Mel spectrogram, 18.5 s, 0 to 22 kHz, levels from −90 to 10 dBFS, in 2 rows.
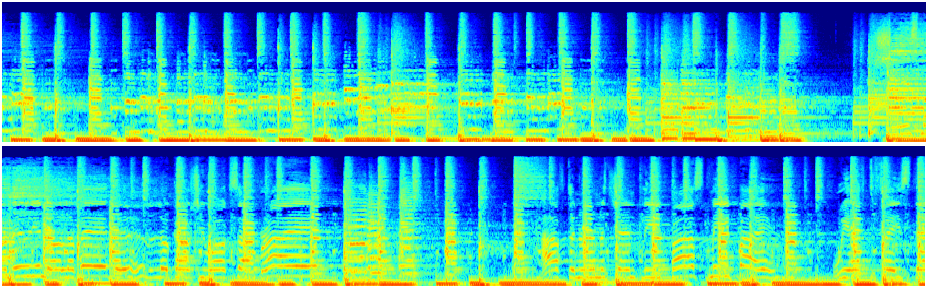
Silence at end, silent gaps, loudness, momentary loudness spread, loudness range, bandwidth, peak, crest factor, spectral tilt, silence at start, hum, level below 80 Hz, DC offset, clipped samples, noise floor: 0 s; none; -13 LUFS; 3 LU; 1 LU; 16 kHz; 0 dBFS; 10 dB; -5.5 dB/octave; 0 s; none; -14 dBFS; under 0.1%; under 0.1%; -33 dBFS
